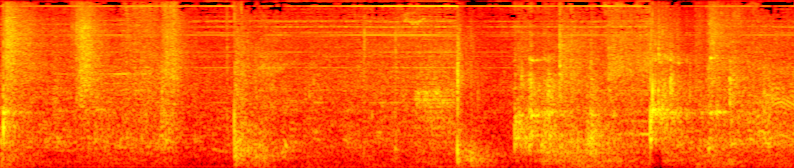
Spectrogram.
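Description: Bowling alley din: four sharp knocks of balls and pins about two seconds apart, with a longer clatter of pins from about five seconds in.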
